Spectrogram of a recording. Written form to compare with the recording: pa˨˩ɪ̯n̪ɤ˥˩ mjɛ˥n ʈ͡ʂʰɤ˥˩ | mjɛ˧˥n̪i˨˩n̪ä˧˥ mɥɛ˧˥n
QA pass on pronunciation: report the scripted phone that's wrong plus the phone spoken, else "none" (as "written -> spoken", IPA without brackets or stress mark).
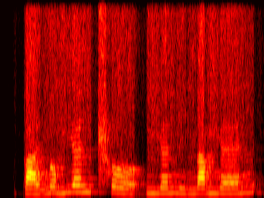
ɥ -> j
